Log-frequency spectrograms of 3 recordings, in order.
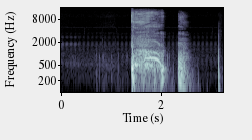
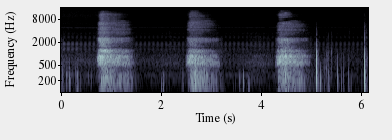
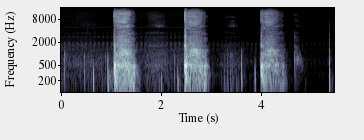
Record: {"cough_length": "3.2 s", "cough_amplitude": 32768, "cough_signal_mean_std_ratio": 0.41, "exhalation_length": "6.1 s", "exhalation_amplitude": 17959, "exhalation_signal_mean_std_ratio": 0.4, "three_cough_length": "5.5 s", "three_cough_amplitude": 32768, "three_cough_signal_mean_std_ratio": 0.33, "survey_phase": "alpha (2021-03-01 to 2021-08-12)", "age": "45-64", "gender": "Male", "wearing_mask": "No", "symptom_cough_any": true, "symptom_shortness_of_breath": true, "symptom_fatigue": true, "symptom_fever_high_temperature": true, "symptom_headache": true, "smoker_status": "Ex-smoker", "respiratory_condition_asthma": false, "respiratory_condition_other": false, "recruitment_source": "Test and Trace", "submission_delay": "1 day", "covid_test_result": "Positive", "covid_test_method": "LFT"}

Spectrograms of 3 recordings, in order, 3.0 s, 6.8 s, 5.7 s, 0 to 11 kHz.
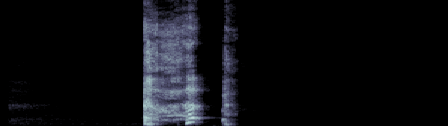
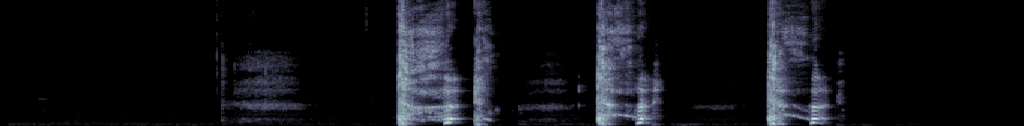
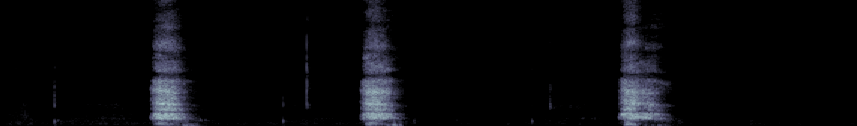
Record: {"cough_length": "3.0 s", "cough_amplitude": 31063, "cough_signal_mean_std_ratio": 0.25, "three_cough_length": "6.8 s", "three_cough_amplitude": 32767, "three_cough_signal_mean_std_ratio": 0.29, "exhalation_length": "5.7 s", "exhalation_amplitude": 19502, "exhalation_signal_mean_std_ratio": 0.27, "survey_phase": "beta (2021-08-13 to 2022-03-07)", "age": "45-64", "gender": "Female", "wearing_mask": "No", "symptom_cough_any": true, "symptom_runny_or_blocked_nose": true, "symptom_headache": true, "symptom_onset": "3 days", "smoker_status": "Never smoked", "respiratory_condition_asthma": false, "respiratory_condition_other": false, "recruitment_source": "Test and Trace", "submission_delay": "2 days", "covid_test_result": "Positive", "covid_test_method": "RT-qPCR", "covid_ct_value": 23.1, "covid_ct_gene": "ORF1ab gene", "covid_ct_mean": 23.6, "covid_viral_load": "18000 copies/ml", "covid_viral_load_category": "Low viral load (10K-1M copies/ml)"}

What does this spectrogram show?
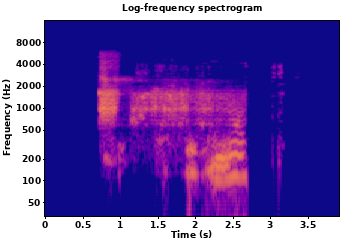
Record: {"exhalation_length": "3.9 s", "exhalation_amplitude": 3950, "exhalation_signal_mean_std_ratio": 0.5, "survey_phase": "beta (2021-08-13 to 2022-03-07)", "age": "18-44", "gender": "Male", "wearing_mask": "No", "symptom_runny_or_blocked_nose": true, "symptom_shortness_of_breath": true, "symptom_fatigue": true, "symptom_fever_high_temperature": true, "symptom_headache": true, "symptom_onset": "5 days", "smoker_status": "Never smoked", "respiratory_condition_asthma": false, "respiratory_condition_other": false, "recruitment_source": "Test and Trace", "submission_delay": "1 day", "covid_test_result": "Positive", "covid_test_method": "RT-qPCR", "covid_ct_value": 18.6, "covid_ct_gene": "ORF1ab gene"}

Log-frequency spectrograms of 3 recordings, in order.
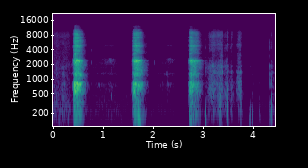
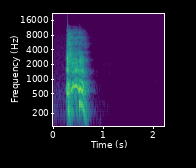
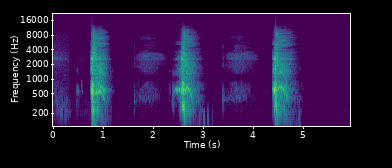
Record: {"exhalation_length": "4.5 s", "exhalation_amplitude": 20088, "exhalation_signal_mean_std_ratio": 0.26, "cough_length": "2.2 s", "cough_amplitude": 26028, "cough_signal_mean_std_ratio": 0.34, "three_cough_length": "5.9 s", "three_cough_amplitude": 26028, "three_cough_signal_mean_std_ratio": 0.26, "survey_phase": "alpha (2021-03-01 to 2021-08-12)", "age": "45-64", "gender": "Male", "wearing_mask": "No", "symptom_none": true, "smoker_status": "Ex-smoker", "respiratory_condition_asthma": false, "respiratory_condition_other": false, "recruitment_source": "REACT", "submission_delay": "2 days", "covid_test_result": "Negative", "covid_test_method": "RT-qPCR"}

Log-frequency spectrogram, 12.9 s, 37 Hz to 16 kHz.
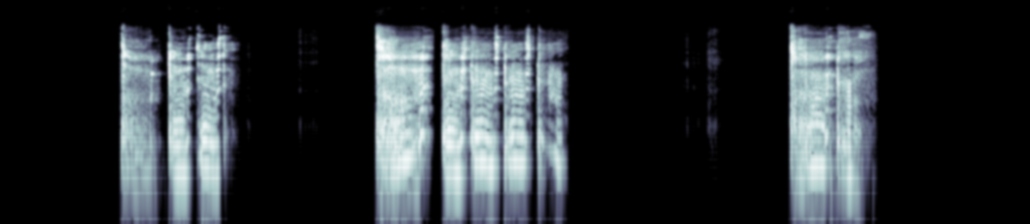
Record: {"three_cough_length": "12.9 s", "three_cough_amplitude": 30243, "three_cough_signal_mean_std_ratio": 0.43, "survey_phase": "beta (2021-08-13 to 2022-03-07)", "age": "45-64", "gender": "Female", "wearing_mask": "No", "symptom_cough_any": true, "symptom_runny_or_blocked_nose": true, "symptom_sore_throat": true, "symptom_abdominal_pain": true, "symptom_diarrhoea": true, "symptom_fatigue": true, "symptom_headache": true, "symptom_change_to_sense_of_smell_or_taste": true, "symptom_loss_of_taste": true, "symptom_other": true, "symptom_onset": "3 days", "smoker_status": "Current smoker (1 to 10 cigarettes per day)", "respiratory_condition_asthma": false, "respiratory_condition_other": false, "recruitment_source": "Test and Trace", "submission_delay": "1 day", "covid_test_result": "Positive", "covid_test_method": "RT-qPCR"}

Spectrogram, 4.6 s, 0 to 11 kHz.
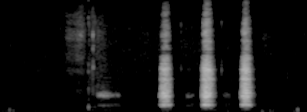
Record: {"exhalation_length": "4.6 s", "exhalation_amplitude": 5748, "exhalation_signal_mean_std_ratio": 0.25, "survey_phase": "alpha (2021-03-01 to 2021-08-12)", "age": "18-44", "gender": "Female", "wearing_mask": "No", "symptom_cough_any": true, "symptom_shortness_of_breath": true, "symptom_headache": true, "symptom_onset": "2 days", "smoker_status": "Never smoked", "respiratory_condition_asthma": false, "respiratory_condition_other": false, "recruitment_source": "Test and Trace", "submission_delay": "1 day", "covid_ct_value": 28.4, "covid_ct_gene": "ORF1ab gene"}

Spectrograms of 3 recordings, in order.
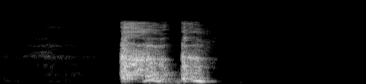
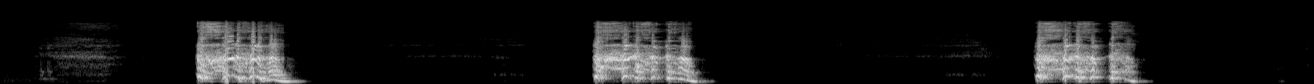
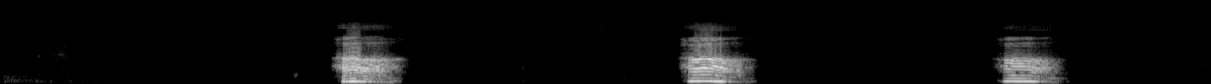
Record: {"cough_length": "3.7 s", "cough_amplitude": 28128, "cough_signal_mean_std_ratio": 0.37, "three_cough_length": "13.1 s", "three_cough_amplitude": 30941, "three_cough_signal_mean_std_ratio": 0.4, "exhalation_length": "12.1 s", "exhalation_amplitude": 32767, "exhalation_signal_mean_std_ratio": 0.28, "survey_phase": "alpha (2021-03-01 to 2021-08-12)", "age": "45-64", "gender": "Male", "wearing_mask": "No", "symptom_none": true, "symptom_cough_any": true, "smoker_status": "Never smoked", "respiratory_condition_asthma": false, "respiratory_condition_other": false, "recruitment_source": "REACT", "submission_delay": "2 days", "covid_test_result": "Negative", "covid_test_method": "RT-qPCR"}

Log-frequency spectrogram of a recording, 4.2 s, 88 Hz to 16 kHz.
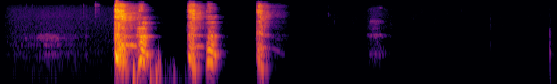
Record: {"three_cough_length": "4.2 s", "three_cough_amplitude": 32768, "three_cough_signal_mean_std_ratio": 0.21, "survey_phase": "beta (2021-08-13 to 2022-03-07)", "age": "45-64", "gender": "Female", "wearing_mask": "No", "symptom_none": true, "smoker_status": "Never smoked", "respiratory_condition_asthma": false, "respiratory_condition_other": false, "recruitment_source": "REACT", "submission_delay": "0 days", "covid_test_result": "Negative", "covid_test_method": "RT-qPCR", "influenza_a_test_result": "Negative", "influenza_b_test_result": "Negative"}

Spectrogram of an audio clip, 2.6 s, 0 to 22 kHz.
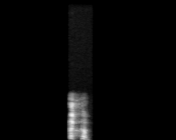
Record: {"cough_length": "2.6 s", "cough_amplitude": 8653, "cough_signal_mean_std_ratio": 0.19, "survey_phase": "beta (2021-08-13 to 2022-03-07)", "age": "45-64", "gender": "Female", "wearing_mask": "No", "symptom_none": true, "smoker_status": "Never smoked", "respiratory_condition_asthma": false, "respiratory_condition_other": false, "recruitment_source": "REACT", "submission_delay": "2 days", "covid_test_result": "Negative", "covid_test_method": "RT-qPCR", "influenza_a_test_result": "Negative", "influenza_b_test_result": "Negative"}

